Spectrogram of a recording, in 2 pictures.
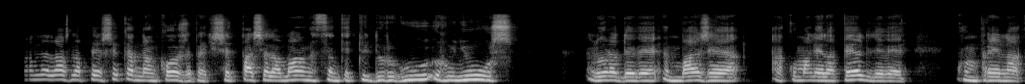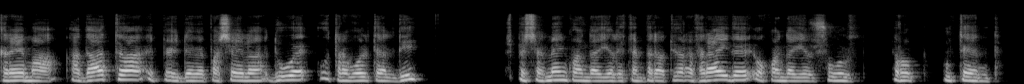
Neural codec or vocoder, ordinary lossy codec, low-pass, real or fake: none; none; 10.8 kHz; real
